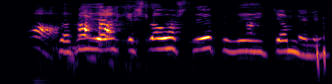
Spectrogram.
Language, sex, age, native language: Icelandic, male, 14, Icelandic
